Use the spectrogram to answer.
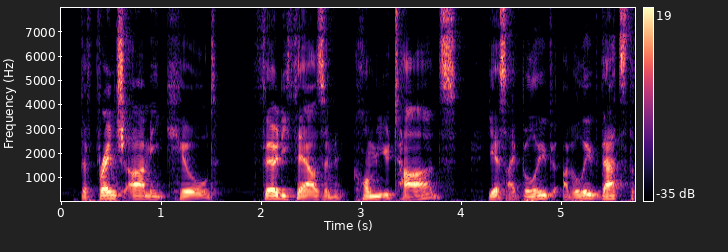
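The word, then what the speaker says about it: communard: The French army killed 30,000 commutards. Yes, I believe that's the French pronunciation.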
